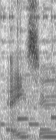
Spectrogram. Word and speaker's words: ASUS: So I know it's actually pronounced ASUS.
